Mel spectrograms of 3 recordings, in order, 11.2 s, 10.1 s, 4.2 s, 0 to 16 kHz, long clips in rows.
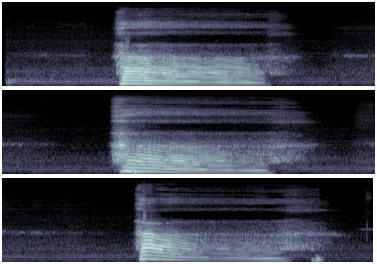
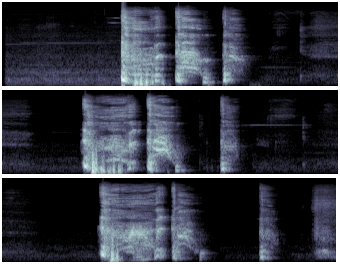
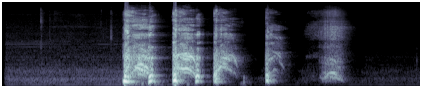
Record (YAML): exhalation_length: 11.2 s
exhalation_amplitude: 32756
exhalation_signal_mean_std_ratio: 0.38
three_cough_length: 10.1 s
three_cough_amplitude: 32768
three_cough_signal_mean_std_ratio: 0.33
cough_length: 4.2 s
cough_amplitude: 32768
cough_signal_mean_std_ratio: 0.34
survey_phase: beta (2021-08-13 to 2022-03-07)
age: 18-44
gender: Male
wearing_mask: 'Yes'
symptom_cough_any: true
symptom_runny_or_blocked_nose: true
symptom_sore_throat: true
symptom_fatigue: true
symptom_headache: true
symptom_change_to_sense_of_smell_or_taste: true
symptom_loss_of_taste: true
symptom_onset: 3 days
smoker_status: Never smoked
respiratory_condition_asthma: false
respiratory_condition_other: false
recruitment_source: Test and Trace
submission_delay: 2 days
covid_test_result: Positive
covid_test_method: RT-qPCR
covid_ct_value: 17.2
covid_ct_gene: N gene
covid_ct_mean: 17.3
covid_viral_load: 2100000 copies/ml
covid_viral_load_category: High viral load (>1M copies/ml)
